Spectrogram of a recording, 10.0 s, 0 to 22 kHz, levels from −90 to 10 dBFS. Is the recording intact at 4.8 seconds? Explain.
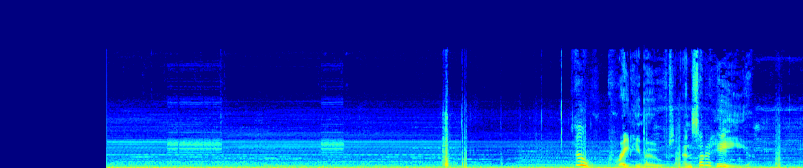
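Yes, the audio at 4.8 seconds is intact, with no dropout, click, distortion or other fault audible at that point.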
